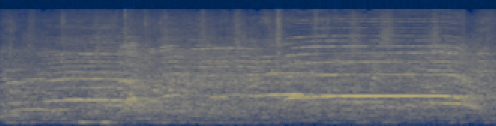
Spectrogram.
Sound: cheering

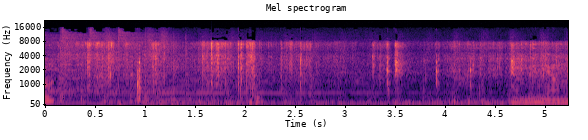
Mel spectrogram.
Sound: unwrapping sounds

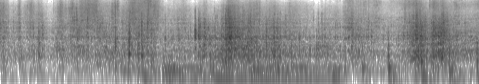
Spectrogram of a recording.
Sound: papers rustling

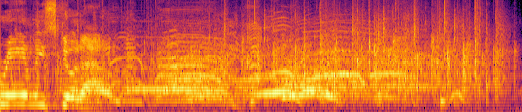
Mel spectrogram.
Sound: cheering

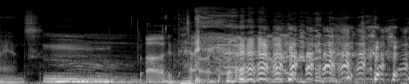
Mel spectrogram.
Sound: laughing

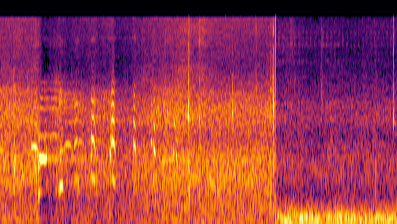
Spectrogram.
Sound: laughs

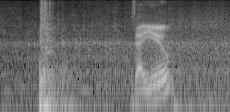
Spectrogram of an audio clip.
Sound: metal coffin thuds

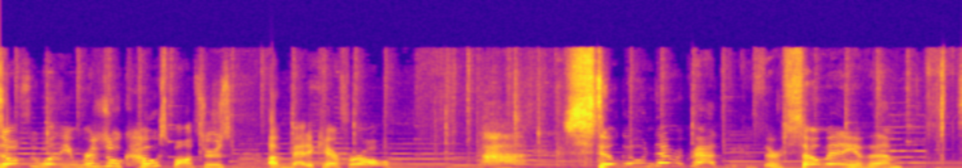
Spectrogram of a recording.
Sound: sigh

